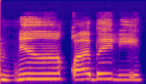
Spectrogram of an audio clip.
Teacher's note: پھر من قبلی، نون ساکن کے بعد قاف آ رہا ہے یا اخفا ہو رہا ہے، تھوڑا موٹا کر کے، قبلی قاف کو موٹا کرنا ہے، اس وجہ سے یہاں اخفا بھی موٹا ہوگا، تھوڑی دیر تھوڑی سی ناک میں چلی جائے گی آواز. اور با پہ کلکلا ہوگا کیونکہ با جو ہے میں نے بتایا نا 5 حروف قاف تو با جیم دال، یہ 5 جن کی ایک ٹرم بنی ہوئی کتب جد، یہ 5 حروف اگر سکون کے ساتھ آتے ہیں تو ان پر یہ ہوتا ہے کلکلا، ٹھیک ہے.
